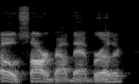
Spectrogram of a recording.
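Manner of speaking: light, slight, almost southern drawl on the words. Retelling what Dan Uggla said after the speaker's beer bottles shattered on him; almost southern drawl. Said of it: "this almost southern drawl".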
